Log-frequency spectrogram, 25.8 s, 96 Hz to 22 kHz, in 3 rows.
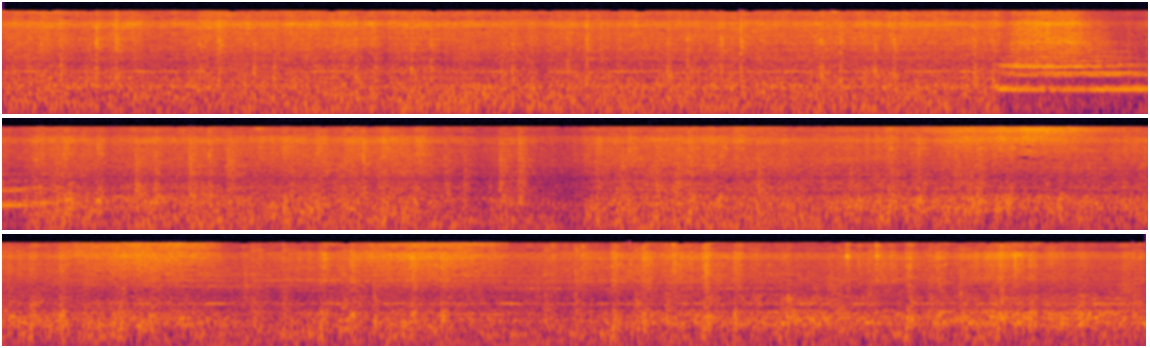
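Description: Trains passing close by: the steady noise of steel wheels rolling on rail, first from a container freight train's wagons and then from a former Tokyo Metro 6000-series electric commuter train. About eight seconds in, a train horn sounds once for about a second.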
